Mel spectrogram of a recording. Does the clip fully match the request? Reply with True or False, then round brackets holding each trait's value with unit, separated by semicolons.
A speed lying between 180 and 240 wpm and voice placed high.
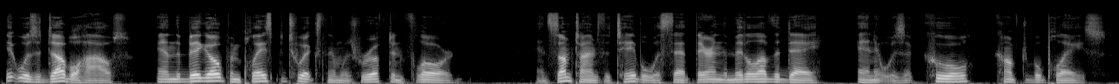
False (195 wpm; 105 Hz)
